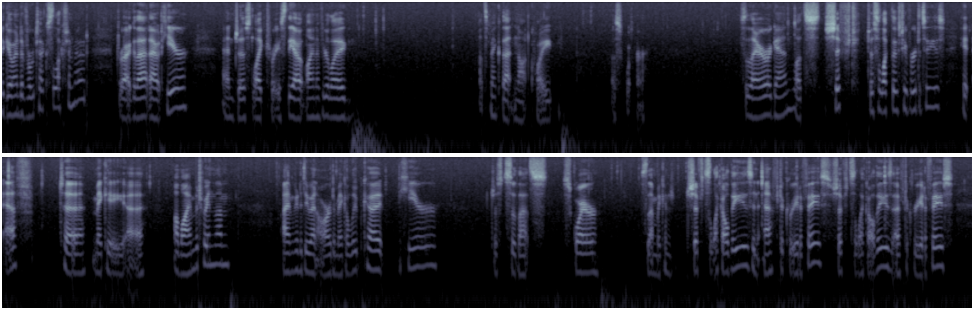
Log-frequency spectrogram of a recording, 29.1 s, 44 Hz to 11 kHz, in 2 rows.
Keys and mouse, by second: 1.6 e, 3.5 click, 3.9 e, 5.3 click, 5.6 e, 6.7 e, 8.7 click, 12.0 shift+click, 14.7 f, 19.0 ctrl+r, 20.5 g, 23.1 click, 23.7 shift+click, 24.1 shift+click, 26.0 f, 27.1 shift+click, 27.8 f.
